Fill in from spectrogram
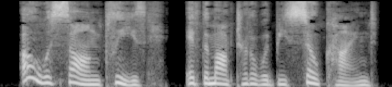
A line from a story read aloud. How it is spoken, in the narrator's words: Alice replied so eagerly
